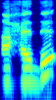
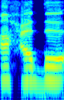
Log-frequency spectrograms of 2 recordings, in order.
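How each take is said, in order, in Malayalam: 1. അവസാനത്തെ d സാവധാനത്തിലും വ്യക്തമായും റിലീസ് ചെയ്യുന്നു. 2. അവസാനത്തെ d സാവധാനത്തിലും വ്യക്തമായും റിലീസ് ചെയ്യുന്നു.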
